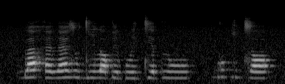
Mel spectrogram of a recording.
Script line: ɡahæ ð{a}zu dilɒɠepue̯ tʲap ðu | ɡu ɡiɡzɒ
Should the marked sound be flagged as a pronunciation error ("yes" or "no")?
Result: yes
